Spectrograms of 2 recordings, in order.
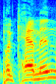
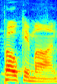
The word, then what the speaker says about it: Pokémon: your email said this was gonna be about put chemin what is that well it's pronounced Pokemon oh okay and what the heck is that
